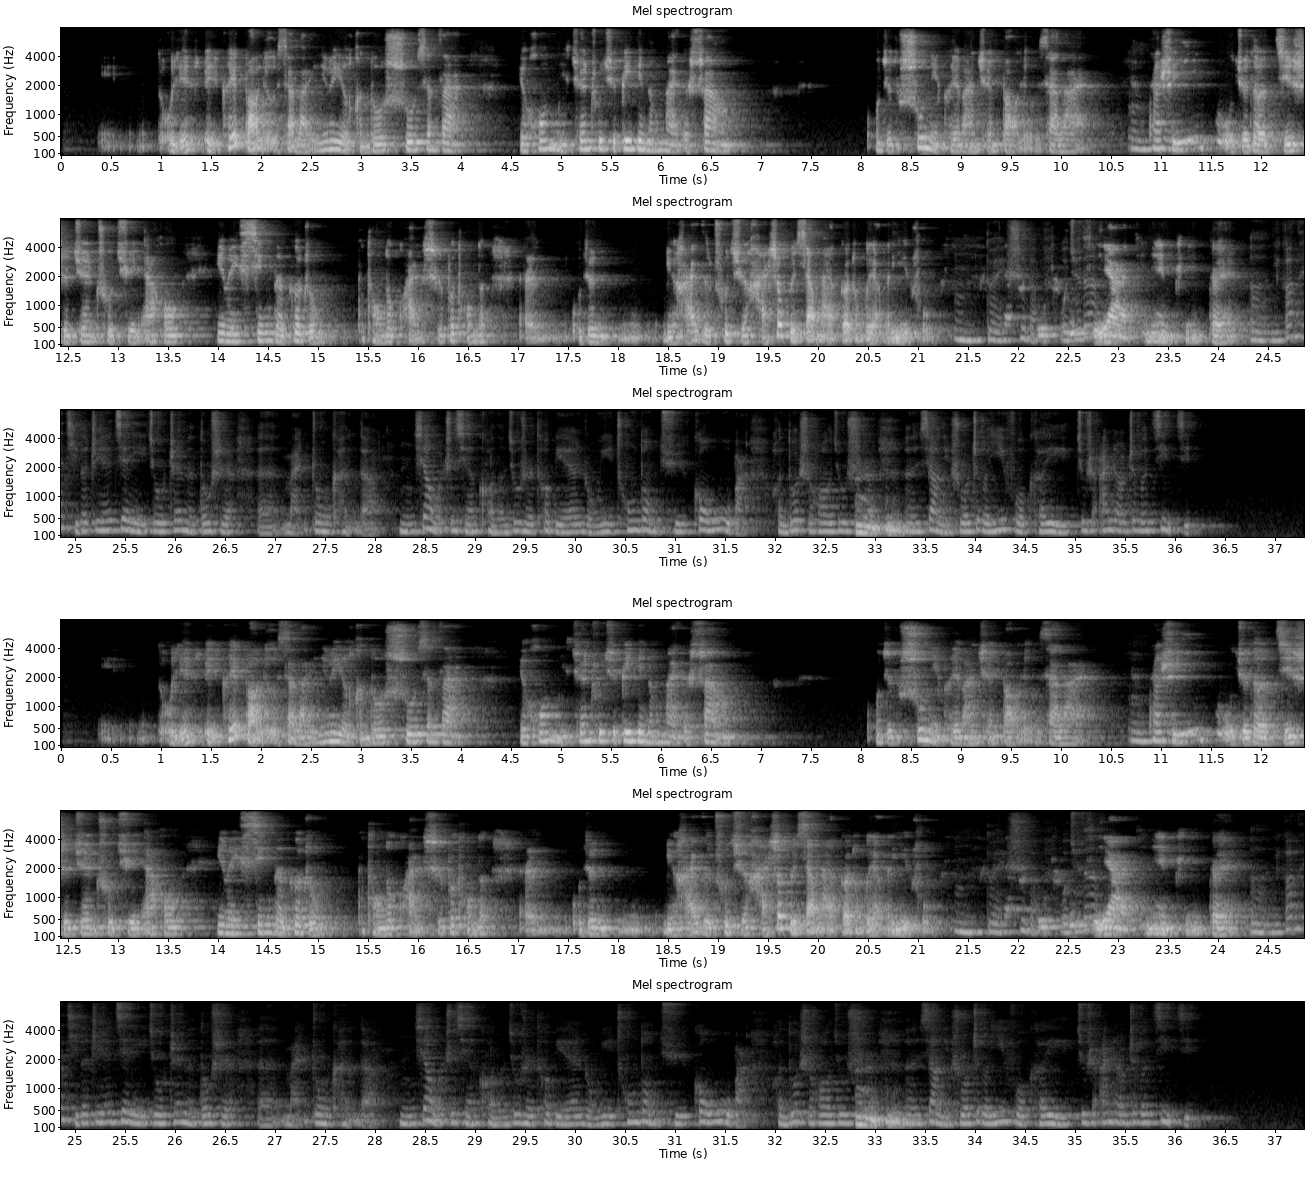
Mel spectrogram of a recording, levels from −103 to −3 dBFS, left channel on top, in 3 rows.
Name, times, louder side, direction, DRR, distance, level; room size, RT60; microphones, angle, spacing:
voice 1, 0.8-4.0 4.6-6.7 8.1-10.3 10.9-15.1 15.5-21.0 22.2-24.2 32.8-33.3, left 2 dB, 70° left, 9 dB, 1.0 m, -32 dB
voice 2, 10.7-11.2 21.4-22.9 24.3-33.0 33.3-36.1, left 1 dB, 40° left, 5 dB, 0.7 m, -44 dB
16.5 x 9.7 x 2.6 m, 0.92 s
head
